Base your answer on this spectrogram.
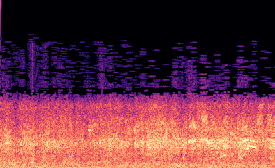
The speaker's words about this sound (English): because the train is picking up speed and we are heading, it seems to be, out of control. As we're heading down to the monkey cages, as I told you before, we're heading out of control, it seems to be. I've never seen a train pick up this much speed.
